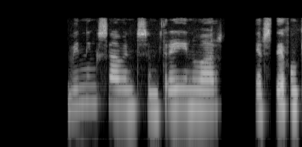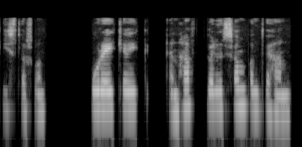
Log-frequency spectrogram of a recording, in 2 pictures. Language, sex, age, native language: Icelandic, female, 30-39, Icelandic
